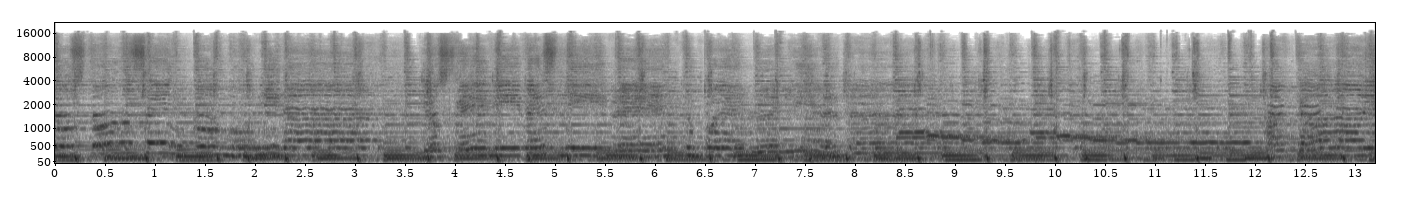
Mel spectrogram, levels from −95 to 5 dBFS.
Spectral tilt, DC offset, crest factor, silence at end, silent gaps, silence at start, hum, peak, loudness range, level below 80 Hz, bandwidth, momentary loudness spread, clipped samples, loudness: -4.5 dB/octave; under 0.1%; 16 dB; 0 s; none; 0 s; none; -2 dBFS; 1 LU; -44 dBFS; 17.5 kHz; 3 LU; under 0.1%; -17 LUFS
